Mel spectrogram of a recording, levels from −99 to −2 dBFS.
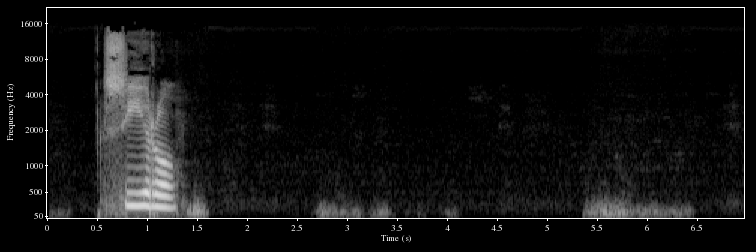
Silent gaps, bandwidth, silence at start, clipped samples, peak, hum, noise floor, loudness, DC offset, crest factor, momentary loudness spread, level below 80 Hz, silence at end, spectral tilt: none; 15 kHz; 0.6 s; under 0.1%; -6 dBFS; none; -78 dBFS; -21 LUFS; under 0.1%; 24 dB; 13 LU; -68 dBFS; 5.65 s; -3.5 dB/octave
